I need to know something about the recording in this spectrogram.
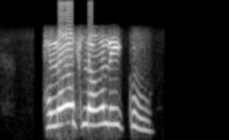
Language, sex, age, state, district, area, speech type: Kashmiri, female, 18-30, Jammu and Kashmir, Baramulla, rural, conversation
